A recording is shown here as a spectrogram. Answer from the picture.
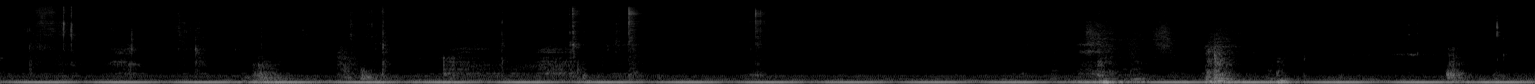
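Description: Soft clicks, rustles and wet pulling sounds of hands skinning a wild hare's carcass, the sharpest clicks about 11 and 12 seconds in, over a steady low hum that swells and fades about once a second.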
